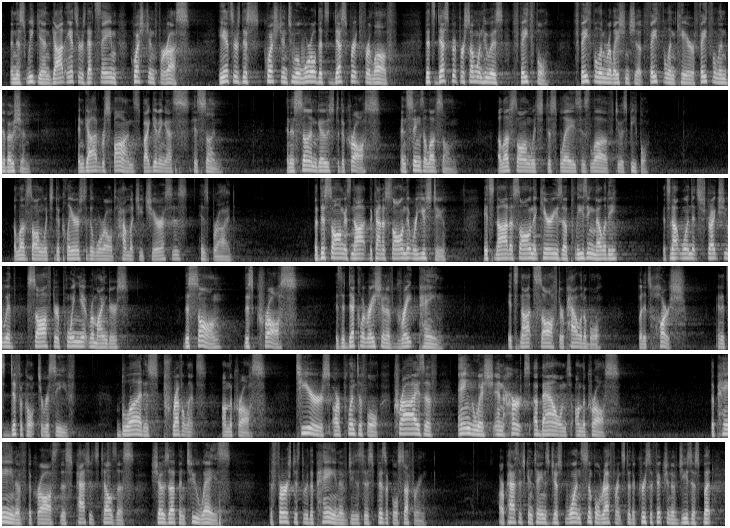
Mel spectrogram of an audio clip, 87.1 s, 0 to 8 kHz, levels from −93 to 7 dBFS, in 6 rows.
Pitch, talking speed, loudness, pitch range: 140 Hz, 130 wpm, -20 LUFS, 125-155 Hz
